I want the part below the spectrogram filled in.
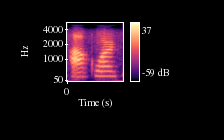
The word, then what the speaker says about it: Acworth: I think that's how you say it, Ackworth, A-C-W-O-R-T-H.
